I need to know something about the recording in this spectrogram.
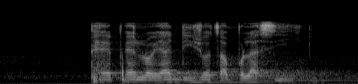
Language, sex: Southern Sotho, male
